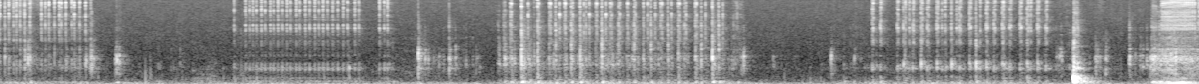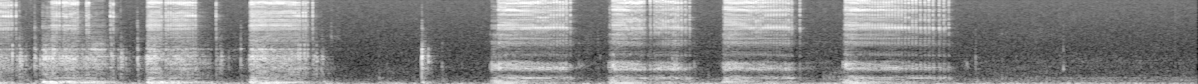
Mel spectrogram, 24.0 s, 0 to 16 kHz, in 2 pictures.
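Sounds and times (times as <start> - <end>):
fast keyboard typing: 0.0 - 1.0, 5.0 - 7.6.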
